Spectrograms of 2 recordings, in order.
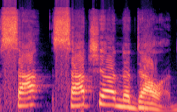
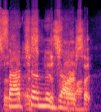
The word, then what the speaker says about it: Satya Nadella: So, and the new guys, by the way, it's Satya Nadella. Did I pronounce that right? – I think so. Yes, Satya Nadella.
